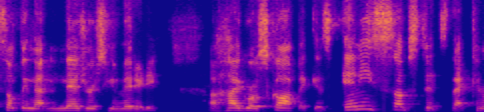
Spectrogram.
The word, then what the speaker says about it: hygroscopic: have heard of before the word is called hygroscopic hygroscopic now the it is spelt h y g is in george r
